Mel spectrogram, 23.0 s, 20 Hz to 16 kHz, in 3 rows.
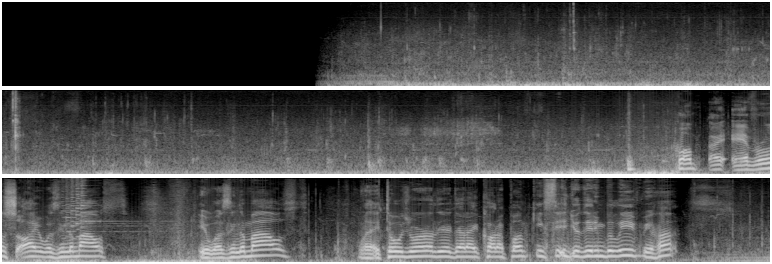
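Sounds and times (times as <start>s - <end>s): wind rumbling on microphone: 3.2s - 19.4s
water lapping at hull: 3.2s - 23.0s.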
